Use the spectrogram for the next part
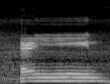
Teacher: ini mad arif li sukun. Jadi bacaannya boleh satu alif, boleh dua alif, dan boleh tiga alif. Yang satu alif nas umpama Ain, boleh.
